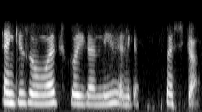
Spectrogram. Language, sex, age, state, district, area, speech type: Punjabi, female, 18-30, Punjab, Gurdaspur, rural, conversation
